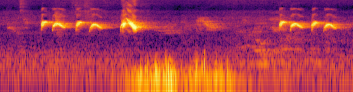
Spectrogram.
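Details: Calls of a female red-whiskered bulbul, used to stir a wild-caught male to sing and fight. Quick pairs of clear, down-slurred chirps repeat in bursts, with soft thumps and knocking partway through.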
